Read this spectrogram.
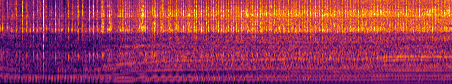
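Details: Small two-stroke leaf blower, started on choke after priming and cleared of bad pre-mixed fuel that kept it from starting, buzzes up for two seconds then holds a steady, even high-pitched run, though smoky.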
